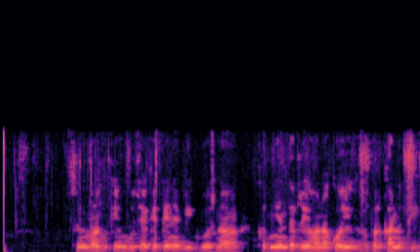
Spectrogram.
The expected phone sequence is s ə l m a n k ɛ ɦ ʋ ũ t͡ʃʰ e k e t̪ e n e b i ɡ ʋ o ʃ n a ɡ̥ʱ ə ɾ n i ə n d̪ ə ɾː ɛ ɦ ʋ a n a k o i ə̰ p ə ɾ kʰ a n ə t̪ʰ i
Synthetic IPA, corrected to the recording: s ə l m a n k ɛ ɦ ʋ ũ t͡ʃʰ e k e t̪ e n e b i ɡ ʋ o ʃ n a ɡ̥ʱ ə ɾ n i ə n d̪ ə ɾː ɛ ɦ ʋ a n a k o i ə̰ p ə ɾ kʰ a n ə t̪ʰ i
